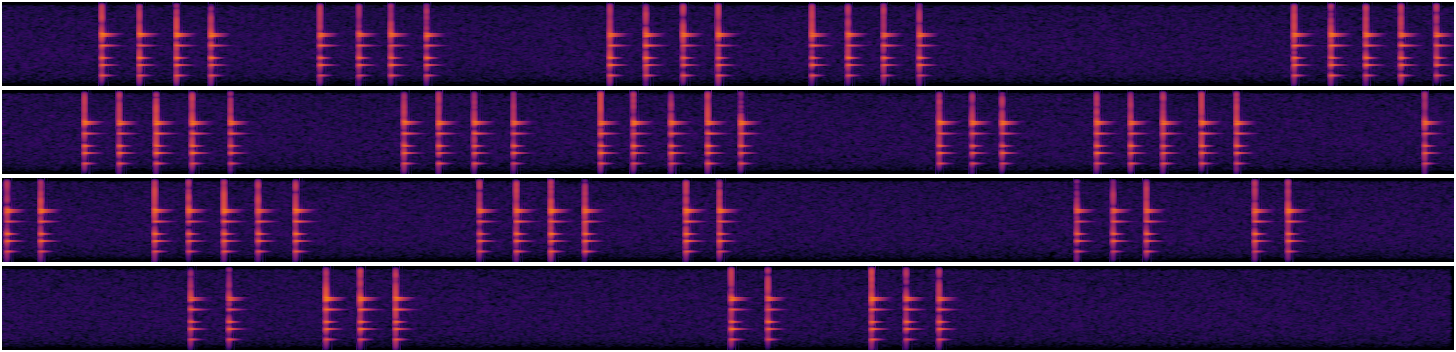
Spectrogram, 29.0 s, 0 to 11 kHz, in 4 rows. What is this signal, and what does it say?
Tap code, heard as taps on glass, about 6 knocks a second. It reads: TT ZUPPR M H H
